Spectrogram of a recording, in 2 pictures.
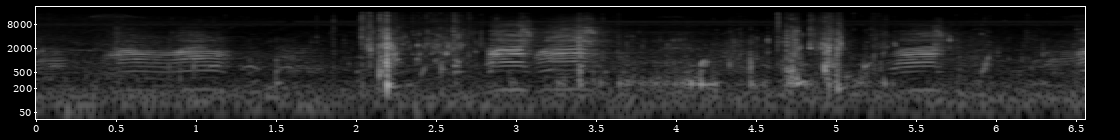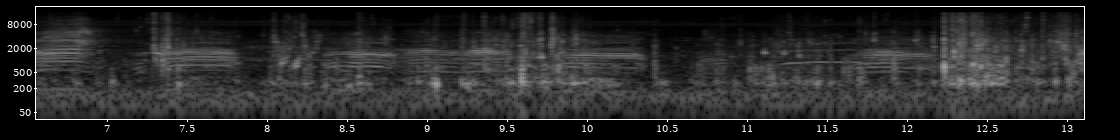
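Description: Domestic waterfowl calling over and over in short runs of pitched calls. A few sudden splashes come from catfish being handled in a bucket of water.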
